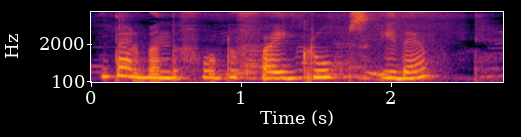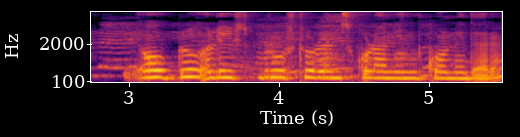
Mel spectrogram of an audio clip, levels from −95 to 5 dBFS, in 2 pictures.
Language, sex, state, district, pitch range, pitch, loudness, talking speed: Kannada, female, Karnataka, Bellary, 265-295 Hz, 280 Hz, -16 LUFS, 130 wpm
